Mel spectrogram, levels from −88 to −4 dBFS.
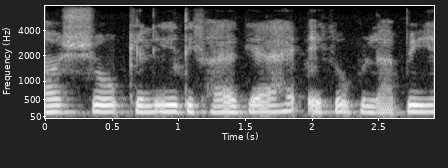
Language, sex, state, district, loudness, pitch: Hindi, female, Punjab, Kapurthala, -14 LUFS, 175 Hz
